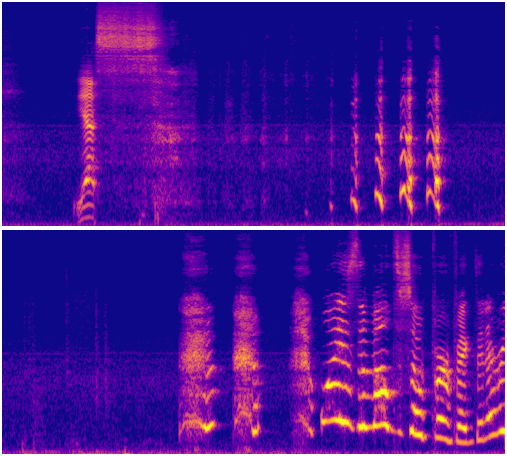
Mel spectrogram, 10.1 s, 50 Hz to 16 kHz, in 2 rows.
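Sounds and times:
woman laughing: 0:01.4 - 0:04.5.

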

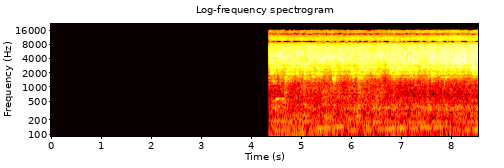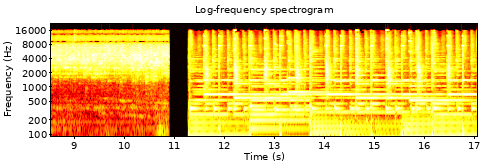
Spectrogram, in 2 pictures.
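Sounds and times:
water boiling in a pot: 0:04.4 - 0:10.9
music: 0:11.3 - 0:17.0.

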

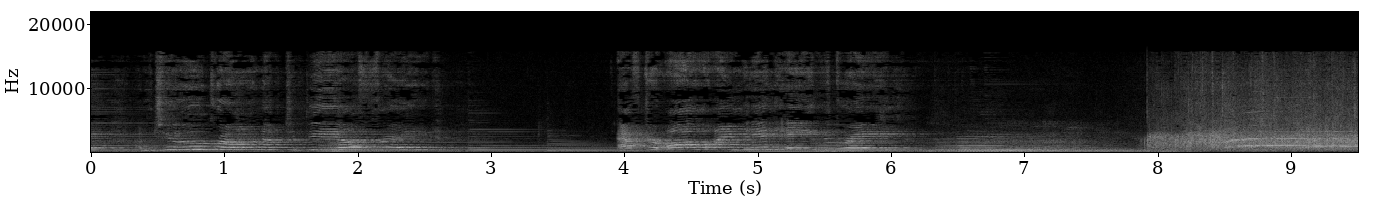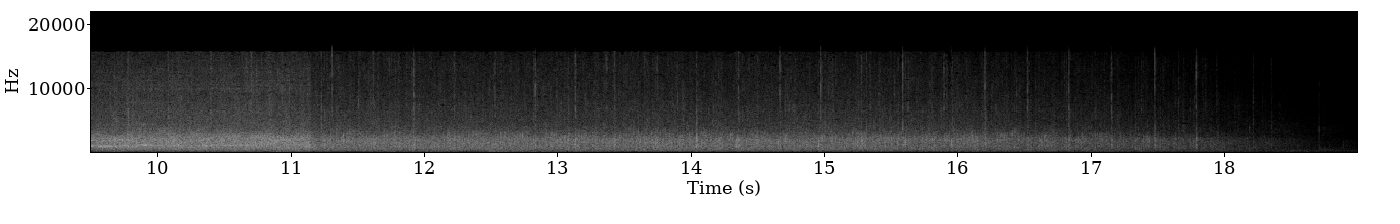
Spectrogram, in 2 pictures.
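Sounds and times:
audience applauding: 0:07.9 - 0:19.0
high whoop: 0:08.4 - 0:11.2.

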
